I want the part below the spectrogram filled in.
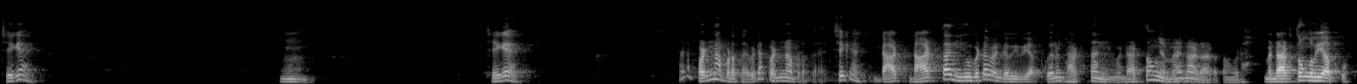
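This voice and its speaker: A man's voice: mid-range voice, very animated, brisk, long pauses. A young man teaching chemistry, coaxing and repeating phrases as he asks questions and answers them himself. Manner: mixes English terms into the talk, calls students "beta". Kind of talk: classroom lecture.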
